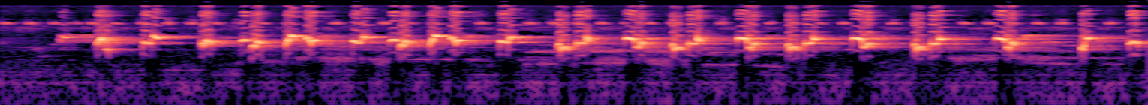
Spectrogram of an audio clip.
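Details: Sooty-headed bulbul song used to set kept bulbuls replying and singing: steady, evenly spaced bouncy warbled phrases, about two a second, over a faint regular high ticking.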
